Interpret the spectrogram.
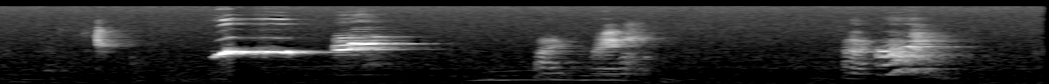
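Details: Female Timneh African grey parrot kept as a pet, indoors: a clear rising whistle, then a brief low note and short chattering speech-like phrases, with a steady low snoring hum from a dog underneath.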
